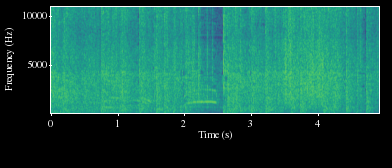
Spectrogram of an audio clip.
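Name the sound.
fireworks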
